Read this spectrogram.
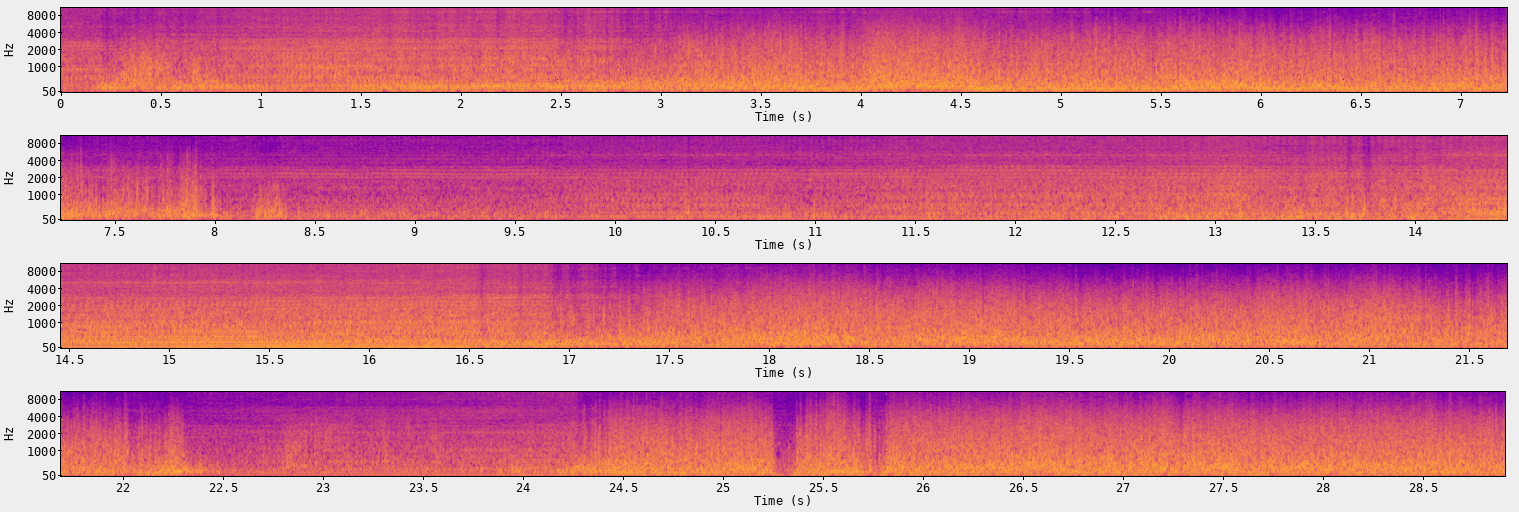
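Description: Wind rushes loudly against a helmet.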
